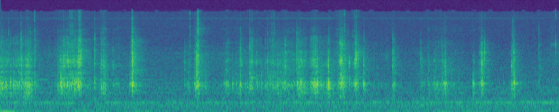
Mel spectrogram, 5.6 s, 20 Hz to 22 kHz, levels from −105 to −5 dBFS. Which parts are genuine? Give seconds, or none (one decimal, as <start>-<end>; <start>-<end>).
0.0-0.7; 3.0-5.6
